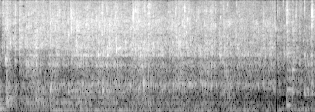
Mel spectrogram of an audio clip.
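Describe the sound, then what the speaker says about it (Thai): Drinking water pours steadily into a container for grape wine fermented with natural yeast, a continuous splashing rush close by with no talking. "ใช้น้ำดื่มเทลงไปเลยค่ะ"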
